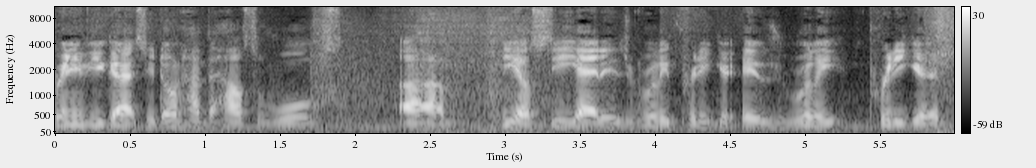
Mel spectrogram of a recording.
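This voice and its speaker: Music plays in the background as a man speaks. His pitch is fairly low and his pace very fast. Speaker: gaming youtuber. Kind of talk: gameplay commentary. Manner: halting, many fillers; casual.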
